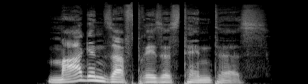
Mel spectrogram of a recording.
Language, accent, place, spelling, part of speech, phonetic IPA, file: German, Germany, Berlin, magensaftresistentes, adjective, [ˈmaːɡn̩zaftʁezɪsˌtɛntəs], De-magensaftresistentes.ogg
- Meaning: strong/mixed nominative/accusative neuter singular of magensaftresistent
